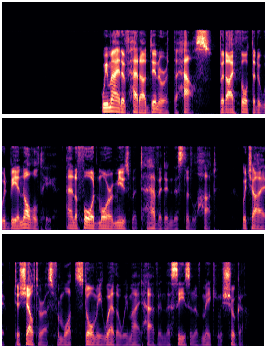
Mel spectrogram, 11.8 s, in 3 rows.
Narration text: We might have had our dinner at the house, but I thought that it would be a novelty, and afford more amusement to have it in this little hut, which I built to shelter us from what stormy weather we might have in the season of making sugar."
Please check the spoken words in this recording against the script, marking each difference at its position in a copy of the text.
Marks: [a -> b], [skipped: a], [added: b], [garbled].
We might have had our dinner at the house, but I thought that it would be a novelty, and afford more amusement to have it in this little hut, which I [skipped: built] to shelter us from what stormy weather we might have in the season of making sugar."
